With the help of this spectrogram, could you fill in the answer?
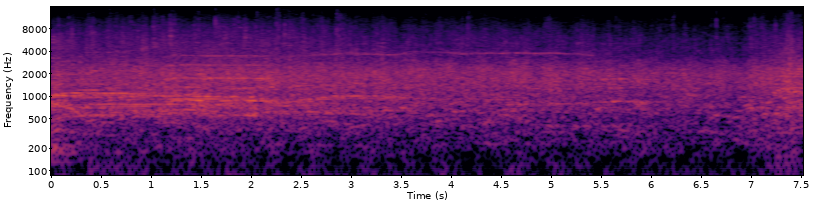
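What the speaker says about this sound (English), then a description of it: "One more round of applause for our awesome Symphonic band, please." Sustained applause from a sizable audience at a school band concert, a dense even wash of clapping that holds steady throughout.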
